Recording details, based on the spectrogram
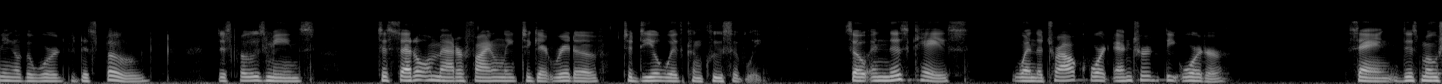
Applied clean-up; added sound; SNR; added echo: neural diffusion model UNIVERSE++.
